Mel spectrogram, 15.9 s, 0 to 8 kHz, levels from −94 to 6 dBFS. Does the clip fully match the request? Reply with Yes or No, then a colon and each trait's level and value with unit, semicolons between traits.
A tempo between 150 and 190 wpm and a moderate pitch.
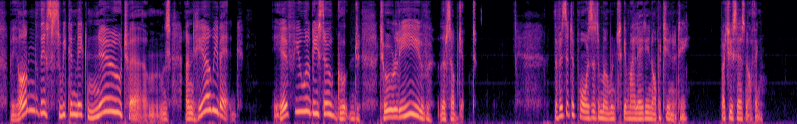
No: slow, 135 wpm; medium, 180 Hz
